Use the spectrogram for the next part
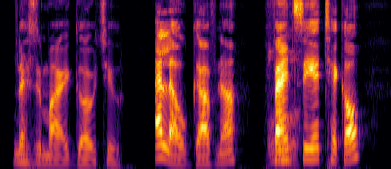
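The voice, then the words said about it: Bad mixed put-on British accent. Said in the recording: “That's bad. It's like Southern. ... It's a little Irish, maybe. ... A little Southern Irish, yeah. ... Maybe a little bit of Cambodia. ... It's the whole world all wrapped in one accent.”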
